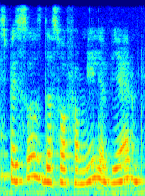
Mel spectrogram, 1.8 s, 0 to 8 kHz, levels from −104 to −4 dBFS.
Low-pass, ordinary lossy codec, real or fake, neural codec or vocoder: 7.2 kHz; none; real; none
